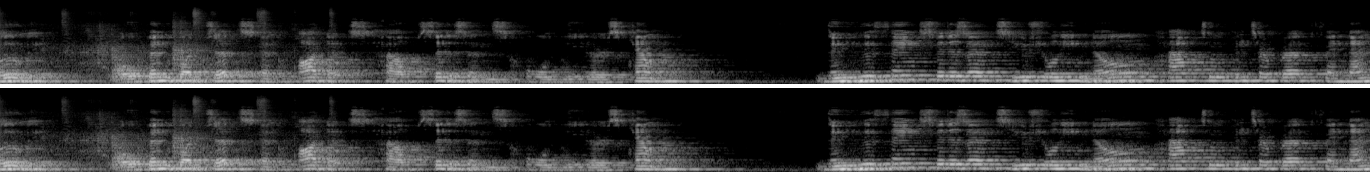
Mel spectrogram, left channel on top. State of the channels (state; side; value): identical; both; correlation 1.00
